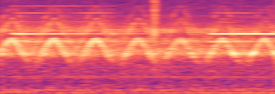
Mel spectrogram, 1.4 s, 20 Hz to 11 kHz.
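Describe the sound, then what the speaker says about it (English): A warbling electronic alarm tone from a LIFT HERO CPD30 electric forklift sweeps up and down in a steady, rapid cycle, moderately loud over a low mechanical hum. "Just turn on the key. Your alarm comes on."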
